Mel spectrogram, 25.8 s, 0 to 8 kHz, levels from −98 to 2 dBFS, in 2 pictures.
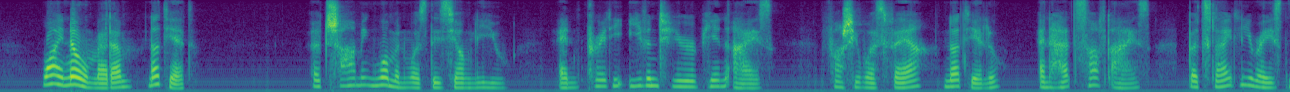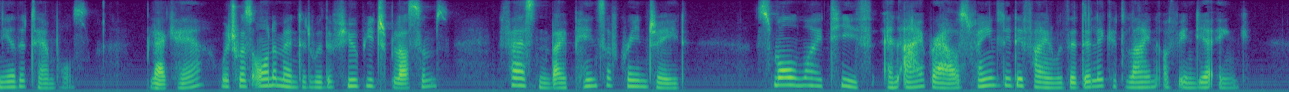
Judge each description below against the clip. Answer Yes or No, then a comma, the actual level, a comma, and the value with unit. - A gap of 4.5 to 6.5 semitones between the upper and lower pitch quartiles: Yes, average, 5.2 semitones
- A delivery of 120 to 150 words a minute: No, average, 160 wpm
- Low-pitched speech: No, medium, 185 Hz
